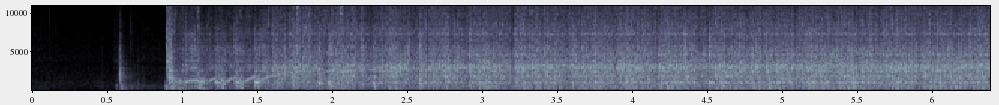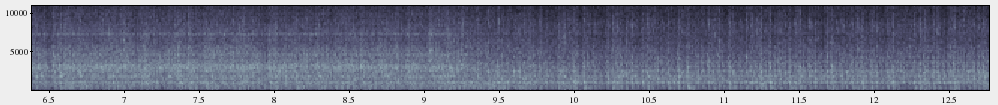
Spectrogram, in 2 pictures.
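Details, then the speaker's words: 1983 Ford Ranger cold start in snow, run with air cleaner removed: quick crank and immediate catch, then loud steady idle with slightly rough edge; owner says it always starts since the air cleaner came off. "no my starts right up i never have any issues out of it not ever starting except for when i first got it"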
